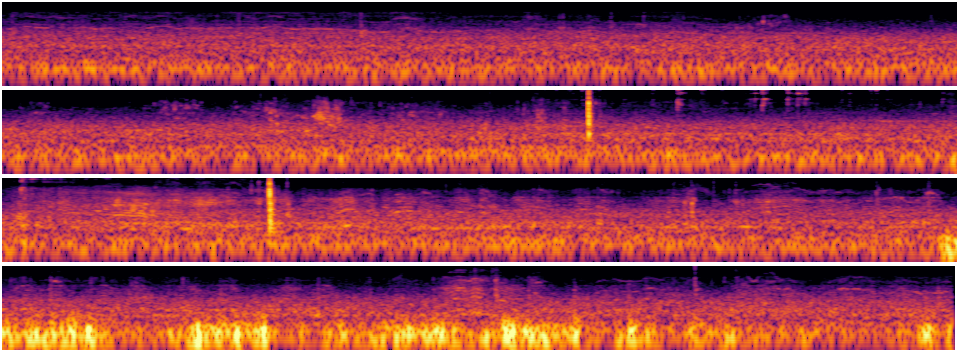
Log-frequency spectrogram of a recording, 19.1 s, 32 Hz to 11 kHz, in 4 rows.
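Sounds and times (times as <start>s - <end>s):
river water: 0.0s - 19.0s
wind noise: 14.1s - 19.0s.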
